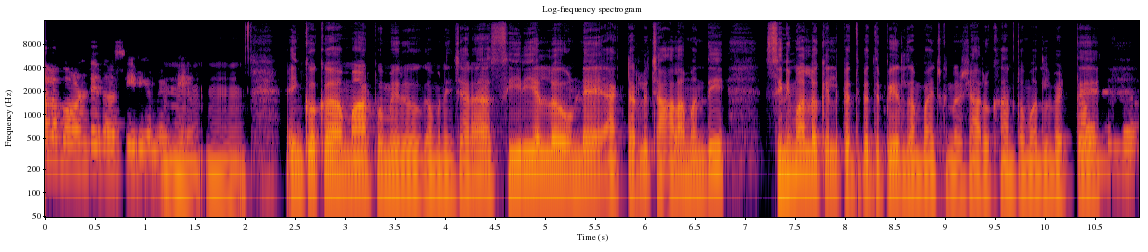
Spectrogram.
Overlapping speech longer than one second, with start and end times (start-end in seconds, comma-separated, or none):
none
